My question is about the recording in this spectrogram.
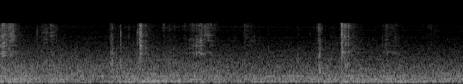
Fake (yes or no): no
